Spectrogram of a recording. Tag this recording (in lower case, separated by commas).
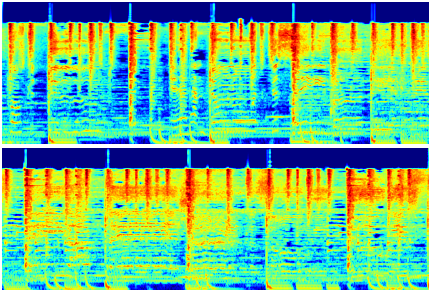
soul music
